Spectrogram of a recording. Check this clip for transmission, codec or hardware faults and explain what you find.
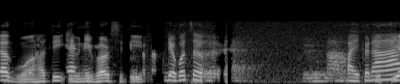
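Two kinds of fault are present: speech suppressed in double talk, and a switch to a distant microphone.

Speech suppressed in double talk occurs from 0.0 to 1.66 s, and again briefly from 2.15 to 2.35 s. The likely cause is an echo canceller that heard both sides at once. It could not tell this talker from the loudspeaker echo, so it cut both. In the first stretch, the speech is pushed down for most of the span, dropping by up to about 40 dB. The second dip is shallower, about 15 dB.

A switch to a distant microphone runs from 2.02 to 3.47 s. The change is abrupt at both ends. The speech suddenly turns roomy and hollow and loses bass. It is about 5 dB quieter. Room noise rises to about 25 dB below the speech. This likely means the close microphone dropped out and a farther one took over. The short suppression dip falls inside this stretch. 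Throughout the clip, nothing is heard above 8 kHz, consistent with call microphone processing.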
